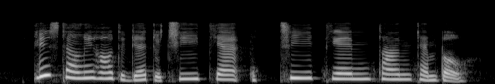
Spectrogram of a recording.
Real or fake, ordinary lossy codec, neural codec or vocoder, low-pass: fake; none; codec, 44.1 kHz, 3.4 kbps, Pupu-Codec; 7.2 kHz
